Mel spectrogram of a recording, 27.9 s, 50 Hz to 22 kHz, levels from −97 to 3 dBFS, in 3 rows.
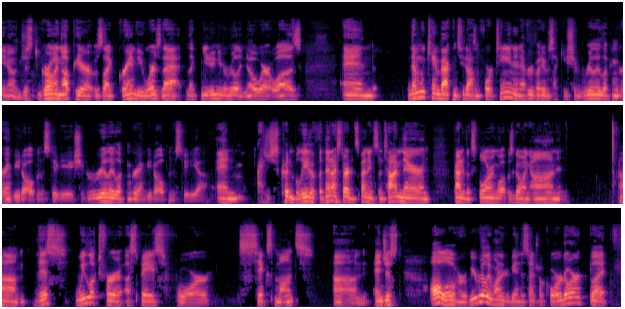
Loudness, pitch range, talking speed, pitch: -30 LUFS, 105-135 Hz, 215 wpm, 115 Hz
